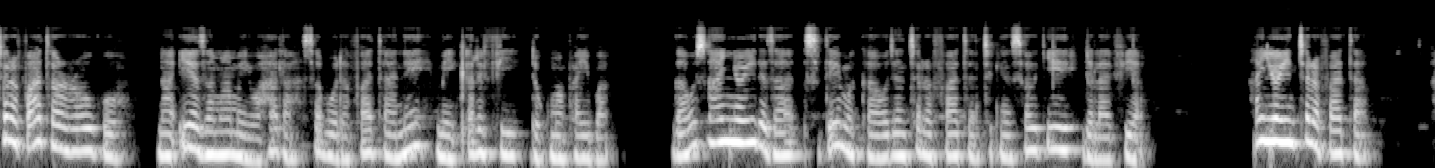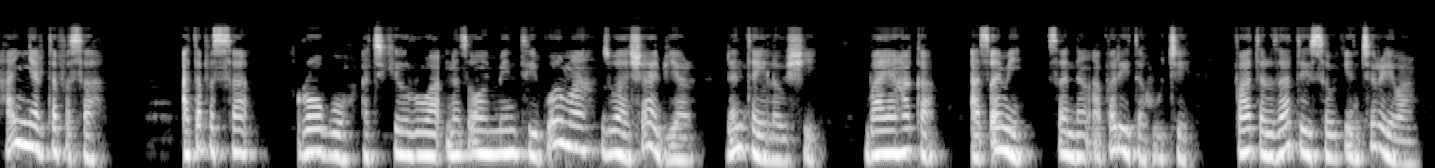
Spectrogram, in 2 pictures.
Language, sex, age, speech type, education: Hausa, female, 30-45, spontaneous, secondary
